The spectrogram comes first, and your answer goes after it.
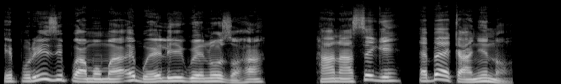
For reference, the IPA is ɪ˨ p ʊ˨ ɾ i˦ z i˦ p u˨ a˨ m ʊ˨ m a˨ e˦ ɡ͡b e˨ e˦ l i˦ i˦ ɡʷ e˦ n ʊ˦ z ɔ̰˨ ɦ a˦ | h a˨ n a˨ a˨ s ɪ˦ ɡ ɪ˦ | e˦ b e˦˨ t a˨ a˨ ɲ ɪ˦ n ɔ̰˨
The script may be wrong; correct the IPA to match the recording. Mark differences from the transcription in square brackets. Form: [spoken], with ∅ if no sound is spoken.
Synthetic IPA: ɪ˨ p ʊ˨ ɾ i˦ z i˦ p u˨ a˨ m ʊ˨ m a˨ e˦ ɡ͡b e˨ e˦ l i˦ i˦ ɡʷ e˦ n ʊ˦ z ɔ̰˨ ɦ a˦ | h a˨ n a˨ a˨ s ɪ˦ ɡ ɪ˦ | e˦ b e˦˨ [k] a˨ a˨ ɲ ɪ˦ n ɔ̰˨

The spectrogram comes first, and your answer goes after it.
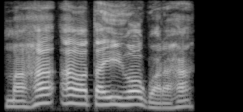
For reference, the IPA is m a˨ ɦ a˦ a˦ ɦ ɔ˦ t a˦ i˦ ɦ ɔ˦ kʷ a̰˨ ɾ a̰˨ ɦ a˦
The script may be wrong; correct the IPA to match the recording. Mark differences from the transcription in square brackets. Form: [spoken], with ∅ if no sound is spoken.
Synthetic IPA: m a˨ ɦ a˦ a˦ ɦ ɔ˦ t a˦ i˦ ɦ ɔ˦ [ɡʷ] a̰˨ ɾ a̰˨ ɦ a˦

